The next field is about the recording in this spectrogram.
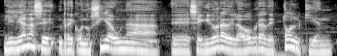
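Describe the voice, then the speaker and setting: An Argentine man speaking thoughtfully as an interview guest and radio scholar, with deliberate delivery and a formal, learned vocabulary. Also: on the high side, a little mellow, faint music behind.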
